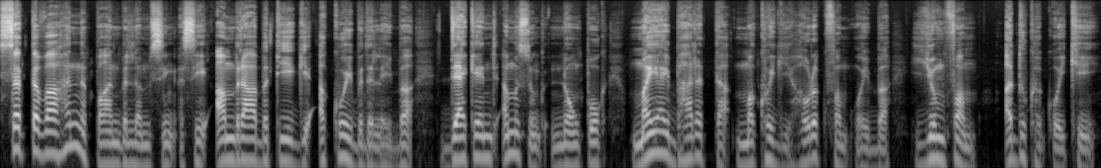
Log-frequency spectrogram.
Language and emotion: Manipuri, neutral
